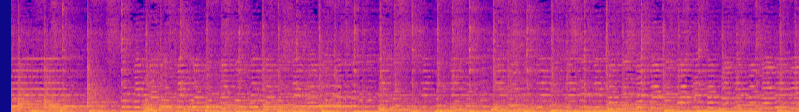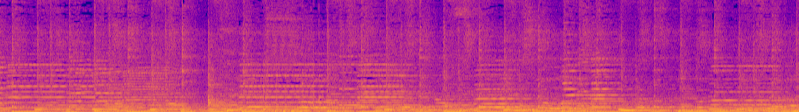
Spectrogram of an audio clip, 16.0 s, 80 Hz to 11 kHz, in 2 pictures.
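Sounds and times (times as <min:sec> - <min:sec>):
bass line: 0:00.1 - 0:15.9
drums: 0:00.1 - 0:15.9
piano accordion melody: 0:00.1 - 0:15.9.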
